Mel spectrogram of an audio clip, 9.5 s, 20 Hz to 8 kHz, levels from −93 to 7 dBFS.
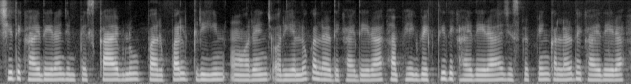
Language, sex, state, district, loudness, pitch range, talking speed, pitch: Hindi, female, Maharashtra, Sindhudurg, -17 LUFS, 180-195 Hz, 185 wpm, 190 Hz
